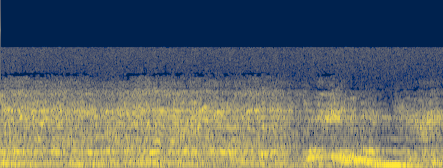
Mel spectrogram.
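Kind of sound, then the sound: animal, lion roar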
